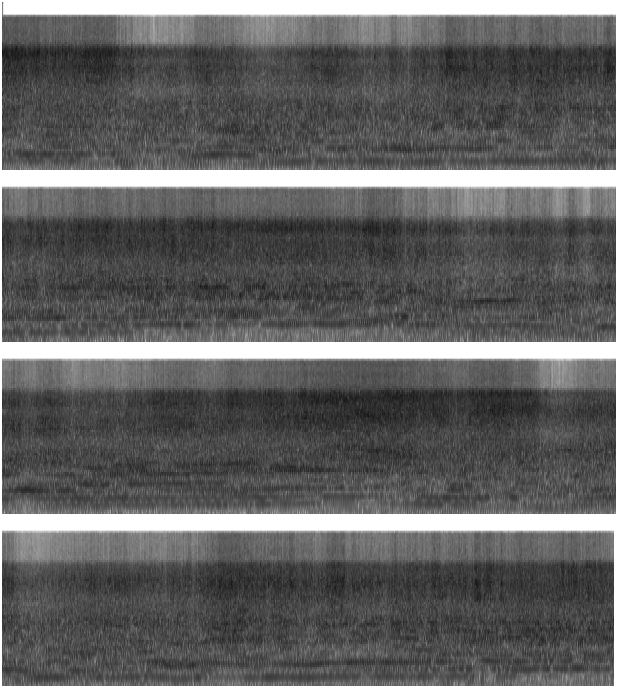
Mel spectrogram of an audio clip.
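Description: Racing car engines roar and rev loudly, rising and falling in pitch.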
